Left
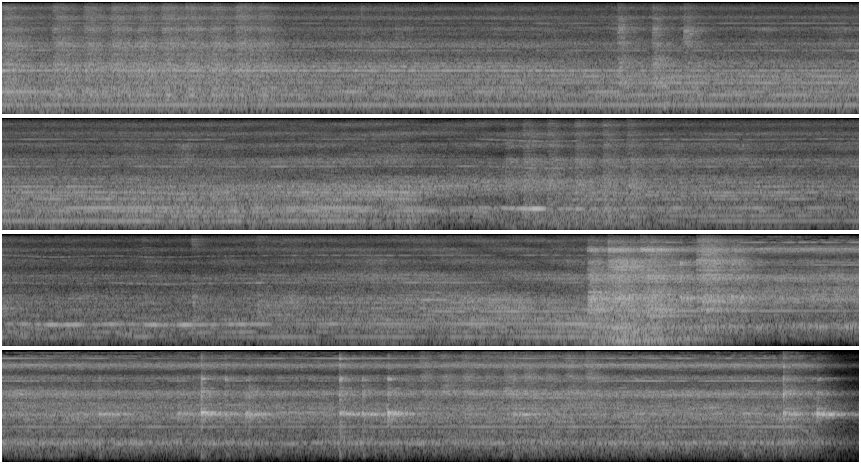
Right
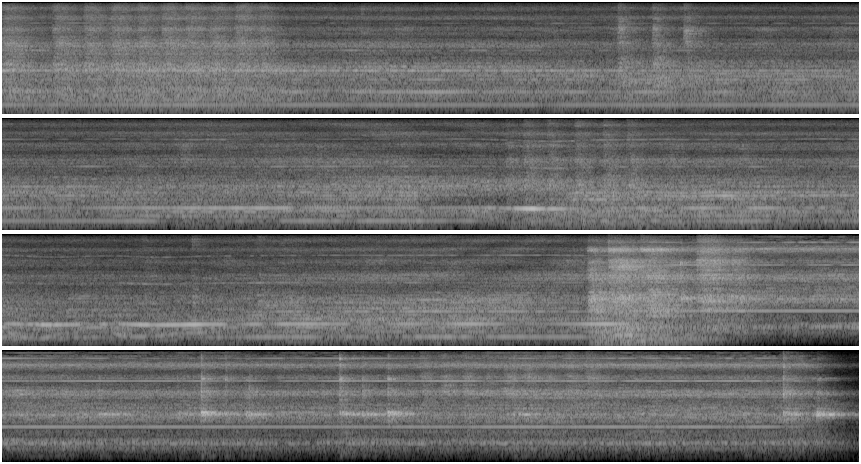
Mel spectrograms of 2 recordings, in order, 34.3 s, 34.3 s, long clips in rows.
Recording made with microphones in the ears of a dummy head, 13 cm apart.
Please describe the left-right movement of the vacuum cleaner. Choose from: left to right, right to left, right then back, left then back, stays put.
right then back.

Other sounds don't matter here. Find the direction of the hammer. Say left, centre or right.
left.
